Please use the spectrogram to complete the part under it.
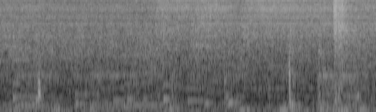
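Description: Sliced onions hit a pan of frying chicken and broccoli, giving a soft, steady sizzle with a few utensil clicks and scrapes; quiet and fairly distant.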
